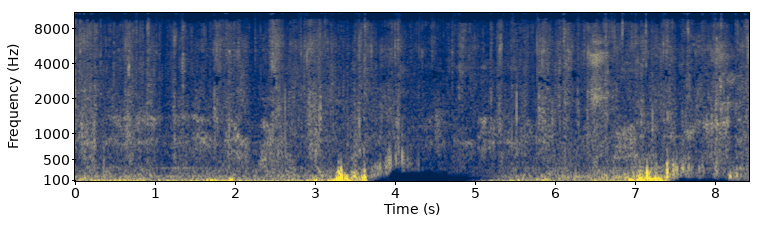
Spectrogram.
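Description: Wind buffeting a phone microphone in gusts, loudest just after three seconds and again near seven, dropping away abruptly twice. Under it, footsteps of people and dogs rustling through dry grass and leaves.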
